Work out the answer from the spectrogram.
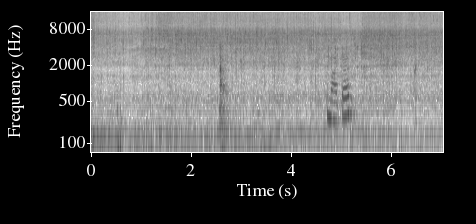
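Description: Onions and oil sizzling steadily in an aluminium pot while ginger-garlic paste is stirred in with a wooden spatula. A few brief knocks and scrapes of the spatula against the pot sound over the hiss.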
